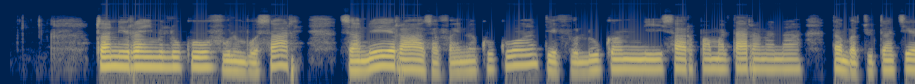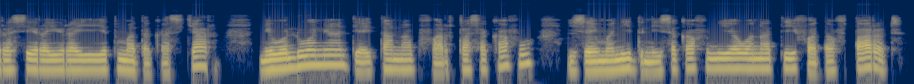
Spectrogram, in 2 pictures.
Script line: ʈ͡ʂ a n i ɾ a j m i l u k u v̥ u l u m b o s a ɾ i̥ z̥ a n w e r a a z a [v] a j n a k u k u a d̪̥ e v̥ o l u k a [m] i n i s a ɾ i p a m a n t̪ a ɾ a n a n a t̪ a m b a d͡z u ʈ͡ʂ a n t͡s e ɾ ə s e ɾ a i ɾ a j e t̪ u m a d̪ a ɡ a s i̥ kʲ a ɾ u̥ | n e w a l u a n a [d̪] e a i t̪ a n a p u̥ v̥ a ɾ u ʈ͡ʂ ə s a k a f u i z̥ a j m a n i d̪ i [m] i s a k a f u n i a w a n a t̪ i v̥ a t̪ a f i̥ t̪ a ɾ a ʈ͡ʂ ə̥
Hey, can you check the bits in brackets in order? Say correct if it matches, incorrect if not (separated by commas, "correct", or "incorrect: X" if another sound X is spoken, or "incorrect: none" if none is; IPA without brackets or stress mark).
correct, correct, correct, incorrect: n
